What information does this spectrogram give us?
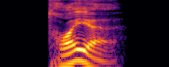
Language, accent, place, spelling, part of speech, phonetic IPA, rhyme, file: German, Germany, Berlin, treue, adjective, [ˈtʁɔɪ̯ə], -ɔɪ̯ə, De-treue.ogg
- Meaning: inflection of treu: 1. strong/mixed nominative/accusative feminine singular 2. strong nominative/accusative plural 3. weak nominative all-gender singular 4. weak accusative feminine/neuter singular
